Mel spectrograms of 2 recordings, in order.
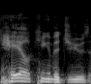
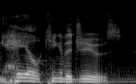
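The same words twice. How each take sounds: First: Mocking hail. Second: Mock hail. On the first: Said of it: "this is incredibly mocking". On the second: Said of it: "they finish it off by saying".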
